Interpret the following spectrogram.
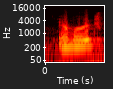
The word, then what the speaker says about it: Amherst: 51% use, help me pronounce that? Amherst Park, I thought so.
